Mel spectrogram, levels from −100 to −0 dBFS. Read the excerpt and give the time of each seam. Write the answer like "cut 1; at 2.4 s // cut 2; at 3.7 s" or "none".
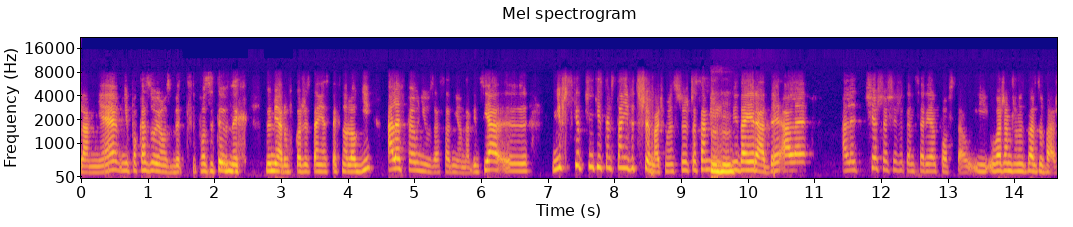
none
